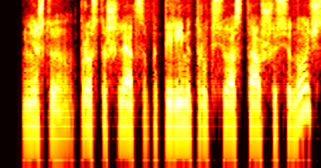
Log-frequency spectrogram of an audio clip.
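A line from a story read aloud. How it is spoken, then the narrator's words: Plain question. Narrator (Russian): спросил Парки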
